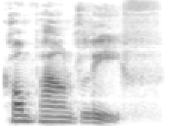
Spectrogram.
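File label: "compound leaf", English, British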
